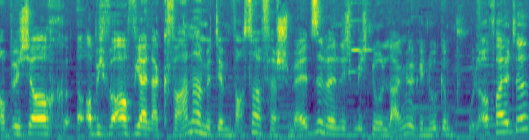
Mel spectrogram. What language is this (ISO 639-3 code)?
deu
